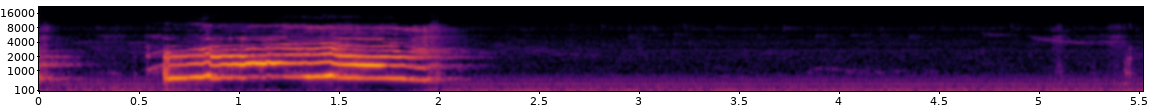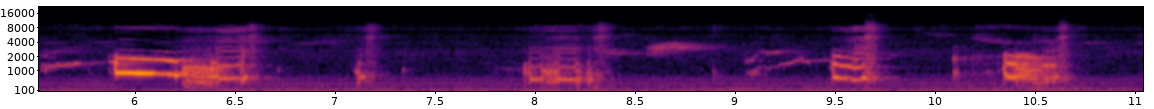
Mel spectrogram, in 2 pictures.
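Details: French Bulldog grumbling and complaining in the morning: a long wavering harmonic howl near the start, then a louder cry around six seconds and several shorter yelping grumbles toward the end, with quiet pauses between.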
